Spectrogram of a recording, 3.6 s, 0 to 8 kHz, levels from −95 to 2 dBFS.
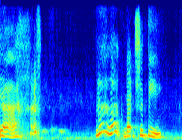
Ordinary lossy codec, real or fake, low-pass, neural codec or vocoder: none; fake; none; codec, 16 kHz, 2 kbps, FreqCodec, smaller model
